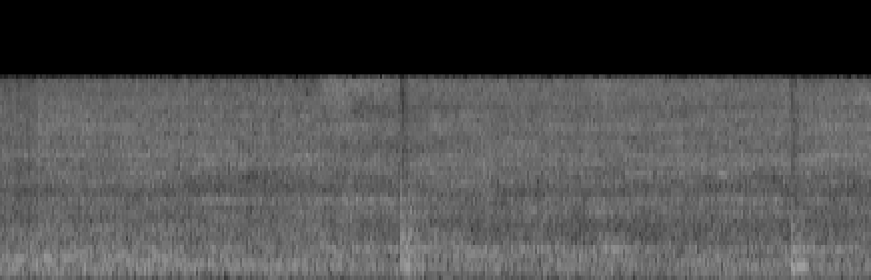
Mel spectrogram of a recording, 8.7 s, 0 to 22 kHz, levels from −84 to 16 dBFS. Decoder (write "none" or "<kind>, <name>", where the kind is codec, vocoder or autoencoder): codec, SNAC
